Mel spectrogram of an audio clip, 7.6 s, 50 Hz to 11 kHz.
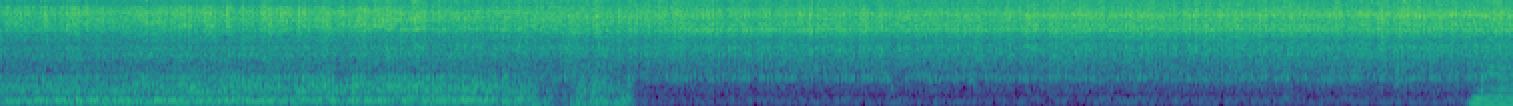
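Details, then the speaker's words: Proto 2000 model locomotive after repair, tested off the track drawing about 1/4 amp; a thin, high-pitched motor whir with a rough, uneven gear rasp; the drive is noisy but turns freely with nothing bound. "Let's see if it still sounds like a power torque. It's an ugly sound, but it's working."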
